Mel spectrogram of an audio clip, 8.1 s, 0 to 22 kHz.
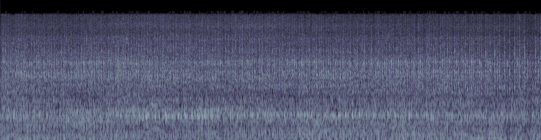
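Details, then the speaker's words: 1960 Nash Metropolitan petrol engine freshly started and warming up: even steady running with a little gas, no knock or miss; idle needs setting up a bit; normal. "Get a little gas. Let's let her warm up. Let's let her warm up real good, Richard."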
